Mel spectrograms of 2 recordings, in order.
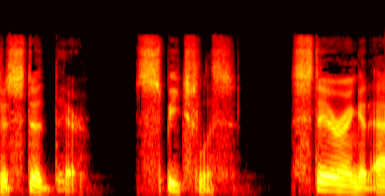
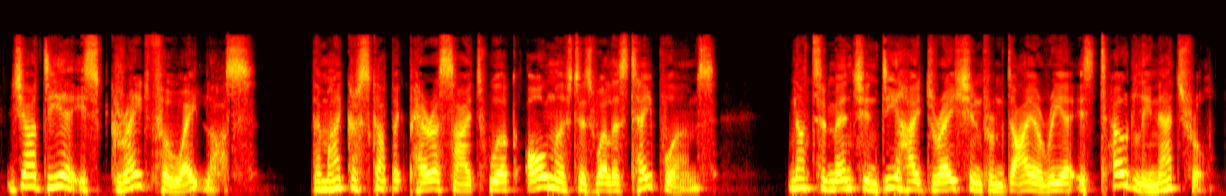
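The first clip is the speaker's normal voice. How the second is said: higher-pitched, blithely informative character voice; matter-of-fact Adelaide; 8 semitones higher than usual. A narrator's reading. Adelaide recommends parasites for weight loss, matter-of-fact.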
